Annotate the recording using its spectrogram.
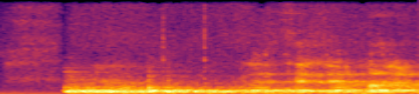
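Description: A man's voice over a church public-address system, cutting in suddenly about a third of a second in and running on without pauses, smeared by the church's echo.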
